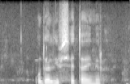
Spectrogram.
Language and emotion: Russian, neutral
